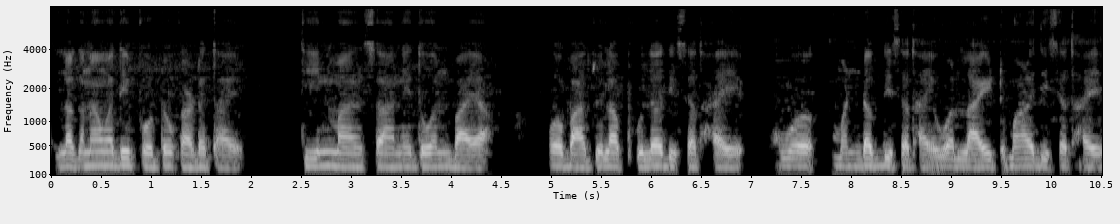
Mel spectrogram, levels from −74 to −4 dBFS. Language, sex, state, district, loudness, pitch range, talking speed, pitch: Marathi, male, Maharashtra, Sindhudurg, -28 LUFS, 95-100 Hz, 130 wpm, 95 Hz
